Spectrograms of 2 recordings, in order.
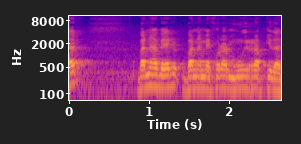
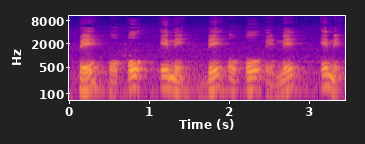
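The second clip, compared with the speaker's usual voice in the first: usual speaking voice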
